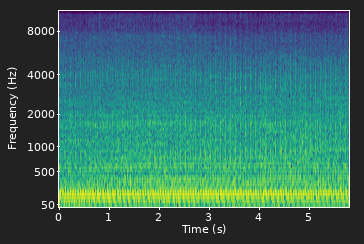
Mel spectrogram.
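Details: Caterpillar D8 2U crawler main diesel, first start in its revival after the pony motor was sorted; deep, even beat at roughly 200 pulses a minute, no knocks or misses. The motor sounds fantastic. Normal diesel running.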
